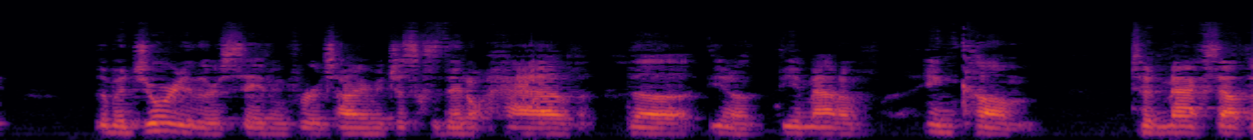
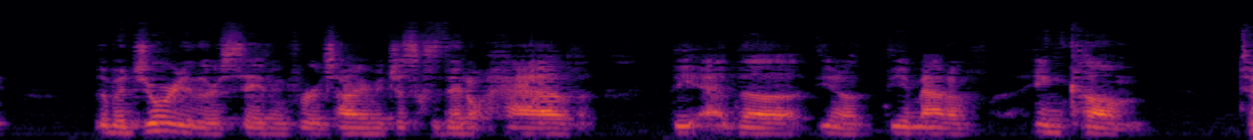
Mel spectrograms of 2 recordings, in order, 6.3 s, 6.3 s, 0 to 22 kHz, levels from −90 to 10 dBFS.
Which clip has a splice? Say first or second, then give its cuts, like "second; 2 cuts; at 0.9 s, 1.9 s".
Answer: first; 1 cut; at 3.1 s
